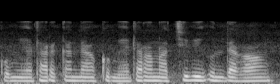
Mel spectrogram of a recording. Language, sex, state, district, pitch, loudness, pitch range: Chakma, female, Tripura, Unakoti, 170 Hz, -14 LUFS, 165-180 Hz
